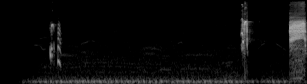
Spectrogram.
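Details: Black francolin in Sindh, Pakistan: a short harsh double note, then after a pause two loud grating bursts close together, over a steady low hum.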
